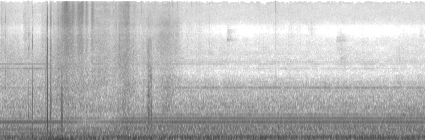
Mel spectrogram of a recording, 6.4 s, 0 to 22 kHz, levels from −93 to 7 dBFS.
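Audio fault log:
Nothing stood out on listening to this recording of sounds.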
